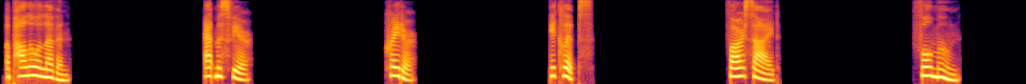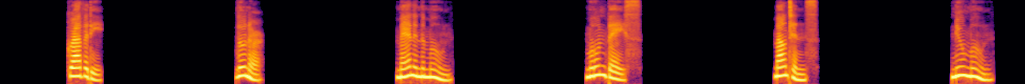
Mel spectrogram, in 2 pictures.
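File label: American; moon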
